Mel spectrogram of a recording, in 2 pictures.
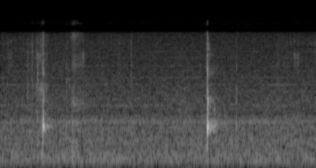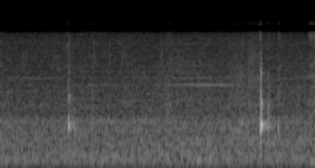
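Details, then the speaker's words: A cat with hiccups: four sharp, brief clicking hiccups at irregular intervals of about two seconds in a quiet room. "What you filming me for? I had the hiccups. So what?"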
